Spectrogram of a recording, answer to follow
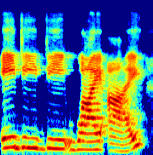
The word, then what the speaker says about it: Addyi: I'll spell it for everyone first. It's ADDYI.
